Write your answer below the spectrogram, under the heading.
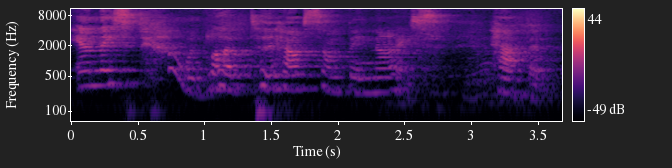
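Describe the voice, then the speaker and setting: A woman tells a meandering story at a church gathering and introduces the next speaker. Her voice sits a bit high. The room around her is strongly echoey. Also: expressive, unhurried. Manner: chatty, rambling storyteller. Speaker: event organizer introducing a guest. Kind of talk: casual church talk.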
